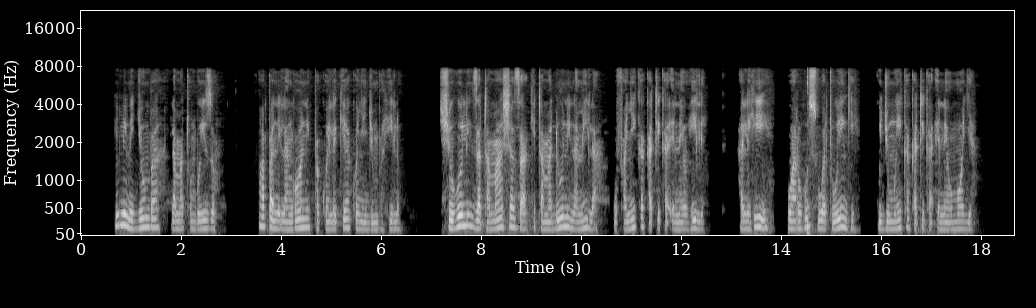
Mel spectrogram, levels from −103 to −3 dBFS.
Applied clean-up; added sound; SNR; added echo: neural mask model DeepFilterNet 3.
